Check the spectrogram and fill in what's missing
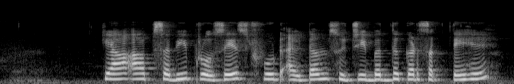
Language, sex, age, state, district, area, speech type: Hindi, female, 45-60, Madhya Pradesh, Betul, urban, read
